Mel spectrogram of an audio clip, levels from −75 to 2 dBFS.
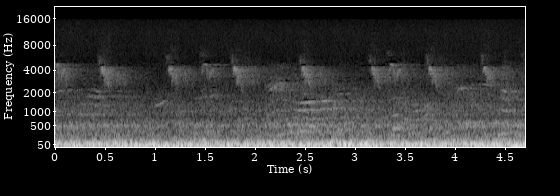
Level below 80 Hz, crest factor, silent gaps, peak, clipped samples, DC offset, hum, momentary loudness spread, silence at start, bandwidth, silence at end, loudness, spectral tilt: -18 dBFS; 12 dB; none; -4 dBFS; under 0.1%; under 0.1%; none; 3 LU; 0 s; 15.5 kHz; 0 s; -23 LUFS; -6 dB/octave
